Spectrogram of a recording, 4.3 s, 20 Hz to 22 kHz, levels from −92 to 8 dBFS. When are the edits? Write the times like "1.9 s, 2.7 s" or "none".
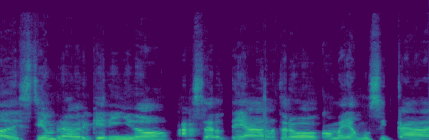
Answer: none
